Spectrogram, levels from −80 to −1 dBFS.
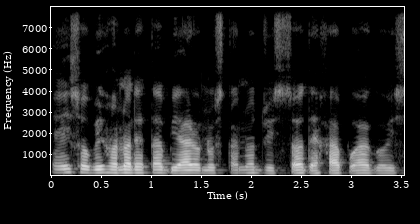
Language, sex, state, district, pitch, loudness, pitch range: Assamese, male, Assam, Kamrup Metropolitan, 130 Hz, -20 LUFS, 120-140 Hz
